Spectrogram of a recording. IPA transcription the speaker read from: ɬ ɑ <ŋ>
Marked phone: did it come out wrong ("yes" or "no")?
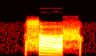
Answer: yes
